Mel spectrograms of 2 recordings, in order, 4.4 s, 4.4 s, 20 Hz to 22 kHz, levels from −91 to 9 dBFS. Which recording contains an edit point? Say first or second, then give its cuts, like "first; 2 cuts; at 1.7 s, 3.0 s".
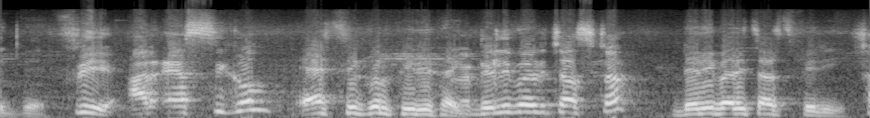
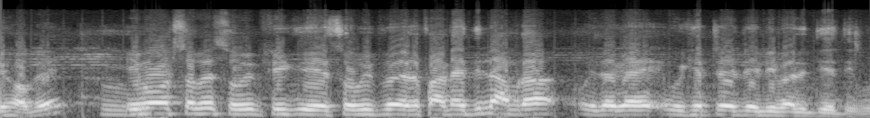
first; 1 cut; at 2.4 s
